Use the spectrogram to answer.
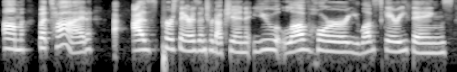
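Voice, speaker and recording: A woman's voice: mid-range voice, steady tone, takes it slowly, sharp tone, clean tone, no echo. A woman hosting a casual pop-culture podcast, speaking in a chatty, informal way. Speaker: podcast host.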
